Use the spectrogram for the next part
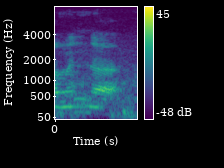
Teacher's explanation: حمزہ کو ایک الف کے برابر لمبا، مَنَّا من یہاں پر غنہ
